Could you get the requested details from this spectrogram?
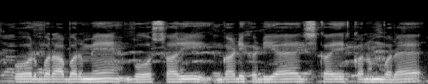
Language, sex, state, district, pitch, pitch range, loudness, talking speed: Hindi, male, Uttar Pradesh, Shamli, 125 Hz, 120-125 Hz, -13 LUFS, 180 wpm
